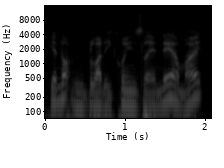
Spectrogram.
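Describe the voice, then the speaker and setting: A man with an Australian accent playing a gruff, pedantic pub owner who scolds customers in broad slang, in a scripted comedy dialogue. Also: medium pitch, lively intonation, normal speed, a bit bright, slight background noise. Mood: scolding. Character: gruff, pedantic Aussie publican, quick to correct. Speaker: publican character.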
